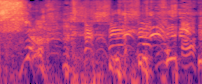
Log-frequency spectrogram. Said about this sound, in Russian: Извините, чих может обмануть мозг?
